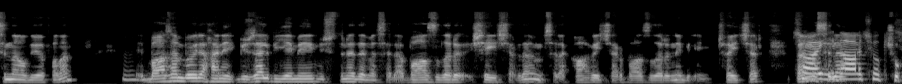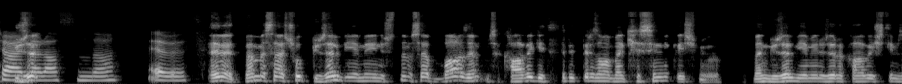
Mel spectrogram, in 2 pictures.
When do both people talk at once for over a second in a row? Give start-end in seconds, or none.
7.9-9.5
